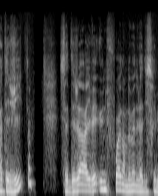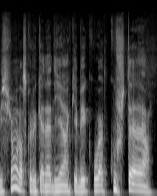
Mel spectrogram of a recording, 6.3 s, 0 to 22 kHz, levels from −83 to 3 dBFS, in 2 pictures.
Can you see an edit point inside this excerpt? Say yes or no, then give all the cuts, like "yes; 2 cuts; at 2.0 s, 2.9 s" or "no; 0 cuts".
no; 0 cuts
